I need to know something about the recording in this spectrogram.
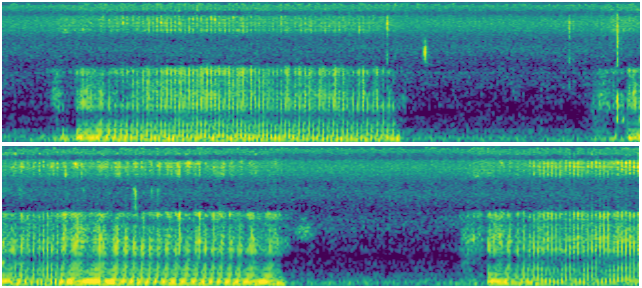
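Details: Snoring with a cat reacting to it: loud, rough rattling snores lasting about three seconds each, about three in twelve seconds, separated by quiet pauses.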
